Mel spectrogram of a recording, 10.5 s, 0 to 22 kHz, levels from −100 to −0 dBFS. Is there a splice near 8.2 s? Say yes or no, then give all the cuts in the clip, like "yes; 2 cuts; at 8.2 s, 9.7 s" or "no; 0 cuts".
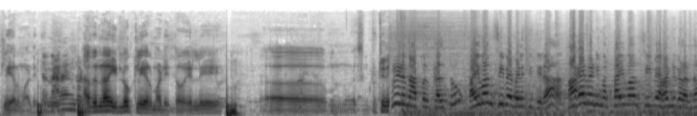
no; 1 cut; at 5.8 s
